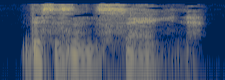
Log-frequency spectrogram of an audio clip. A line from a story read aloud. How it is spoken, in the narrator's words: Tern murmured to Harding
